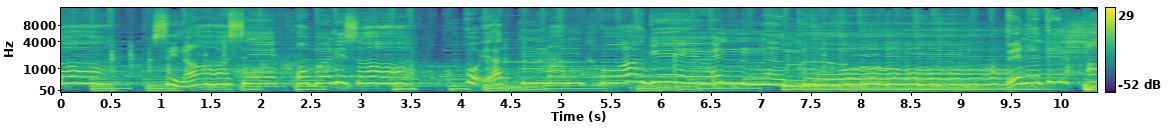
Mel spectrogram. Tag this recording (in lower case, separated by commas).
music, music of bollywood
